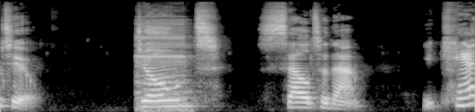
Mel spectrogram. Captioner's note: error buzzing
